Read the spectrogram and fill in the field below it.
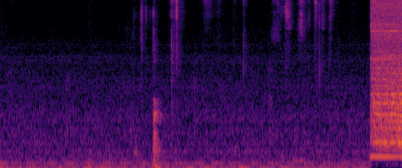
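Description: A plastic spring clamp snaps shut on wood.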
